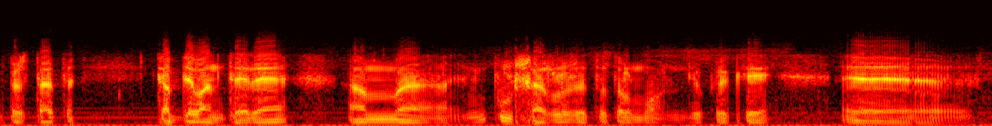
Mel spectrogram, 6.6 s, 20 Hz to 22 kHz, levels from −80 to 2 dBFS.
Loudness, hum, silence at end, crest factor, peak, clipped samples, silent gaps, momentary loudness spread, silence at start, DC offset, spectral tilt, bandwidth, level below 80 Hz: -25 LUFS; none; 0 s; 18 dB; -10 dBFS; under 0.1%; none; 14 LU; 0 s; under 0.1%; -5 dB/octave; 11 kHz; -46 dBFS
